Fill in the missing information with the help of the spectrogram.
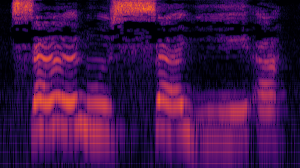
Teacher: Sanus sayyi'ah, nus di sini alif lam syamsiah, masukkan bunyi nun ini terus ke dalam sin tanpa membunyikan alif lam. Ini dinamakan idgham syamsi ataupun alif lam syamsiah ya.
